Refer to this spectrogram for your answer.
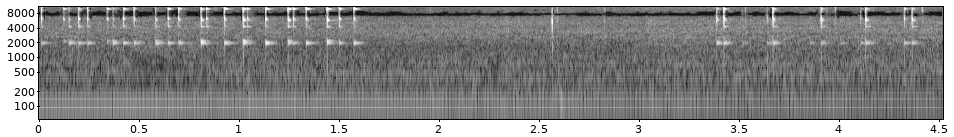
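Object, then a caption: Ceramic mug. Long blue nails tap and scratch the outer wall of a hollow, apparently empty matte green ceramic mug with a dark base and a grey handle. Quick, light clicks with a short, bright ringing tone come in a rapid run, pause, then return over a steady low hum.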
